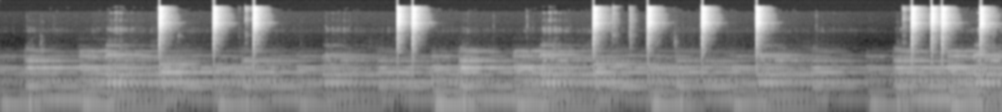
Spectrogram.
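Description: A beat looping in Akai MPC software: a simple repeating piano melody with programmed hi-hat hits on top, mostly single hats about half a second apart and a quick roll of several hats near the end.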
